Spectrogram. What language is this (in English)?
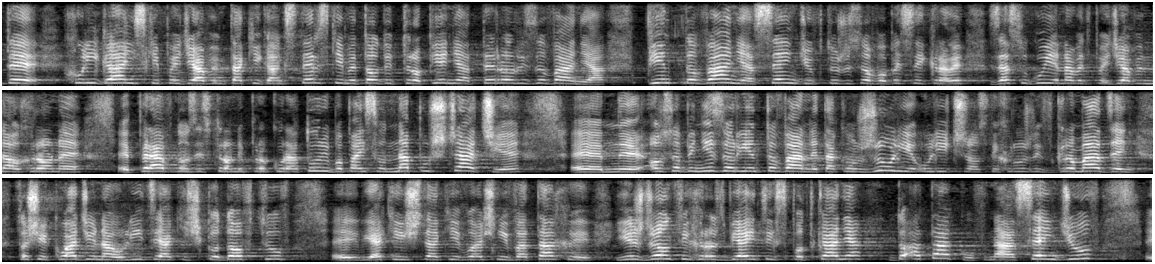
Polish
